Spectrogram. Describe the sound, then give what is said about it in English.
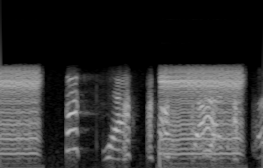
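Two harsh, flat, nasal buzzer blasts, a short one and then a longer one, like a game show wrong-answer buzzer. Brief bits of voice come between them. “But I do that love actually, that buzzer.”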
